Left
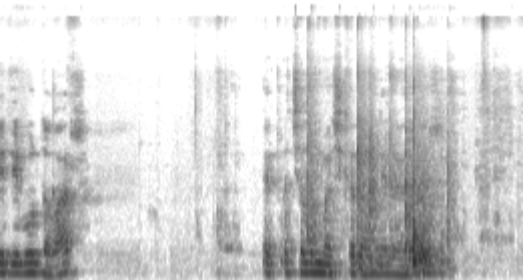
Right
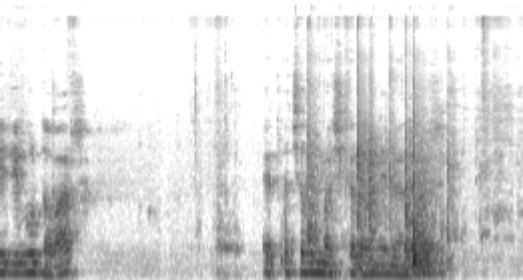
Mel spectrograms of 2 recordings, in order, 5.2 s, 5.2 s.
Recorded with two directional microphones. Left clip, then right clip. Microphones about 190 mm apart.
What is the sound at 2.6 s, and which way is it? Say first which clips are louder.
Speech: left 3 dB; 35° left (ahead or behind).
